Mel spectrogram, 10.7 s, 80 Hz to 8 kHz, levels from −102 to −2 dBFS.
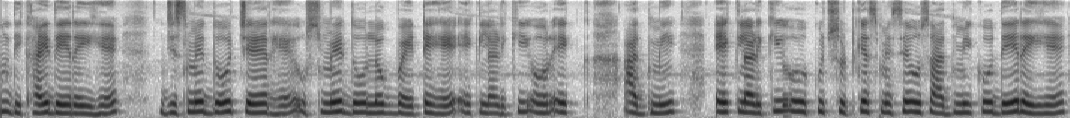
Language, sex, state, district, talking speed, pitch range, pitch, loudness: Hindi, female, Bihar, Gopalganj, 175 wpm, 215-245 Hz, 230 Hz, -23 LUFS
